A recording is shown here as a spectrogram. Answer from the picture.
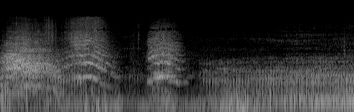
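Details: An elephant gives two loud, harsh, roaring blasts, then a low rumbling background, around the birth of a baby elephant.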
